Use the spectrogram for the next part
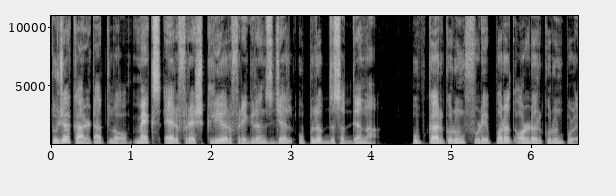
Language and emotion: Goan Konkani, neutral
